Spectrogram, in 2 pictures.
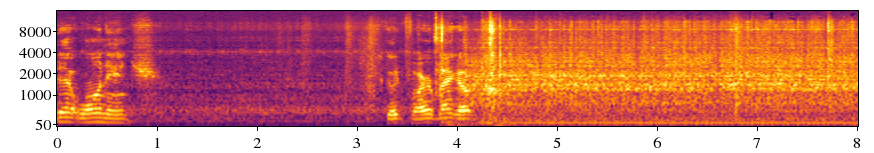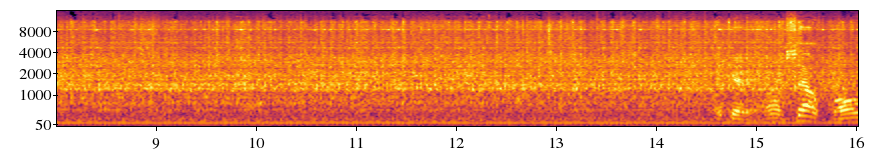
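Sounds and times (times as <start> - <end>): lathe motor humming: 3.8 - 16.0.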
